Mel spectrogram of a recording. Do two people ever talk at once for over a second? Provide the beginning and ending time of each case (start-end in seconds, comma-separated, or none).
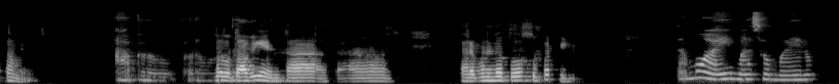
none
